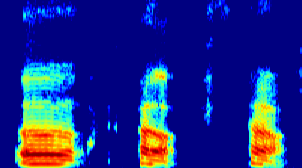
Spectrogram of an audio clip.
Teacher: गले से होता है, हरफ़े हल्की है, ठीक है? और इसमें हा, हा, अब देखिए इसमें साँस चलती हुई महसूस होती है।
